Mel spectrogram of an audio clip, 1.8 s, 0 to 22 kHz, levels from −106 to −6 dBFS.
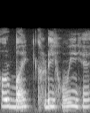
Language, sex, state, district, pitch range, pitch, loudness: Hindi, female, Uttar Pradesh, Shamli, 230-245 Hz, 240 Hz, -18 LUFS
